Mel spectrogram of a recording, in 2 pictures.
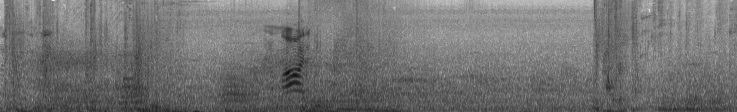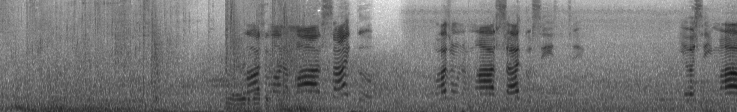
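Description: Game sound effects whoosh and rumble.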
